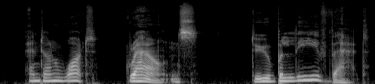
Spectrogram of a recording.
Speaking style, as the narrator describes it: asked Bishop Mercury gently

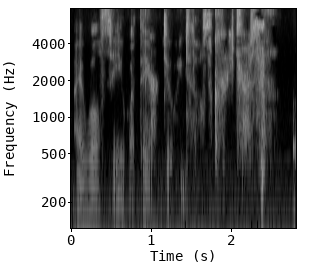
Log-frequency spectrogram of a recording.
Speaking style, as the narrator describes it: she kind of like whispers, like, or not whispers, but she kind of says in a very low tone

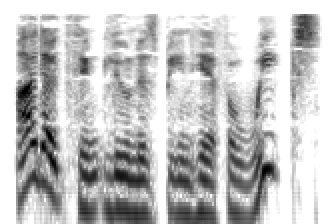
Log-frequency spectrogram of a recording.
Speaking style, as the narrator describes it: said Harry

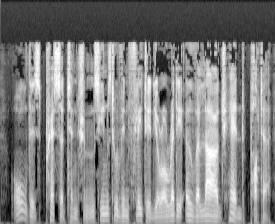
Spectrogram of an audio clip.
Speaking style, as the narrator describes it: said Snape quietly

